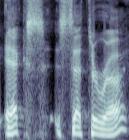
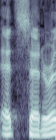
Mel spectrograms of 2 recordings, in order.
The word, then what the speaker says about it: etc: am keep going uh we have people that say EXC instead of Etc that's a big one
